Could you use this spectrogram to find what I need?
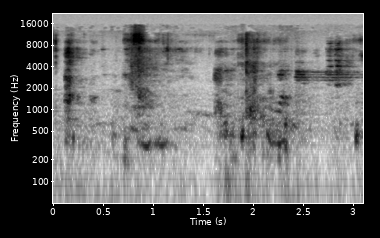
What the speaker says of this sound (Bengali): সাভার থেকে আনা কবুতর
